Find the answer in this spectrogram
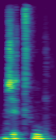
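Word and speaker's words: Jet2: And this is nothing against what G2 there's a name they call how do you pronounce J2? J2.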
